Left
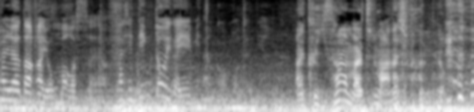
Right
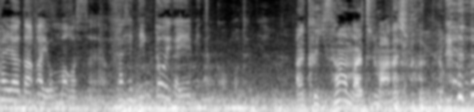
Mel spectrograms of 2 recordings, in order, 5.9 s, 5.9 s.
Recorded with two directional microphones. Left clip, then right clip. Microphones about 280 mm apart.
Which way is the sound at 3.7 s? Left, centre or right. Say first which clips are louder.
Left 1 dB; centre.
